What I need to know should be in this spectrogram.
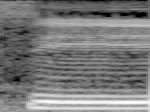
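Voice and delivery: "সিন" with ee held very long; loud, sustained "সিন", late n; long-held seen. Shown as a demonstration. Teacher models four-count stretch, long seen. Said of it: "চার টান দিতে হবে".

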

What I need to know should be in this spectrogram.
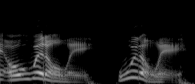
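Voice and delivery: put-on lightly lisped "widdly" with w for r, babyish; a hint of mock baby voice; mock baby talk. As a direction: tease chat by saying "widdly" like a toddler. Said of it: "I didn't say it like that".

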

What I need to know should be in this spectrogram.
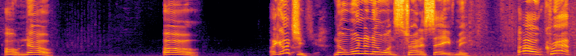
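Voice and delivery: real panic mid-fight, voice shooting up; flustered yelps of alarm; panicked high cries. Real, not acted. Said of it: "that little screaming fit".

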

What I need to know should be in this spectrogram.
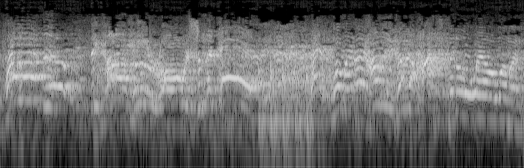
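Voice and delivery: high, fervent preacher's cry; full-force preaching. Real, not acted. Preacher telling the congregation of a woman's recovery, exultant.

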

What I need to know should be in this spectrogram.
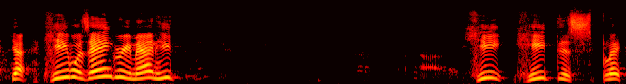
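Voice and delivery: high, loud, fast preacher's build about Jesus' anger; preaching at full force. Acted. Pastor firing up the church about Jesus' anger, preaching loud. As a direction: lift the room, preach it hard.

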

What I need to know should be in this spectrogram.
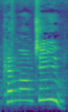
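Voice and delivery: high excited urging; yelling at a horse race. Real, not acted. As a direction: cheer the dice on. Urging the dice roll.

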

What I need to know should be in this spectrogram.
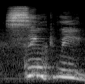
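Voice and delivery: high exasperated groan. A narrator's reading. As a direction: groan in pirate dismay. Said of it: "groaned Jake".

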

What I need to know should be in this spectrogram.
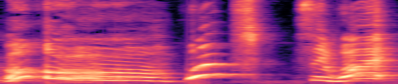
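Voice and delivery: high squealed disbelief; shrieky hammed-up shock, rising at the end; mock amazement. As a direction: act blown away by a plot twist. Demonstrates amazement at groundbreaking twist.

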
